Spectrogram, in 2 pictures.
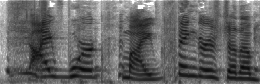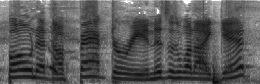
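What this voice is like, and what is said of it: Imitates another person's voice. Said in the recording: “this is my John Goodman impression ... It's pretty good.”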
